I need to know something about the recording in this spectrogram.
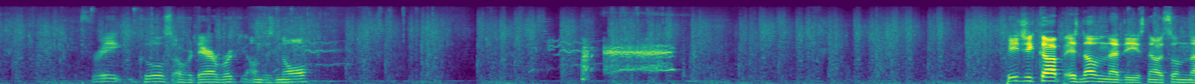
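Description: A man commentates excitedly through a microphone.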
